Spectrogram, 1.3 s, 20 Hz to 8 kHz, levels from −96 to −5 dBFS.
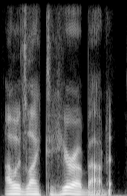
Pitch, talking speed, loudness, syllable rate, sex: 105 Hz, 330 wpm, -16 LUFS, 7.4 syllables/s, male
